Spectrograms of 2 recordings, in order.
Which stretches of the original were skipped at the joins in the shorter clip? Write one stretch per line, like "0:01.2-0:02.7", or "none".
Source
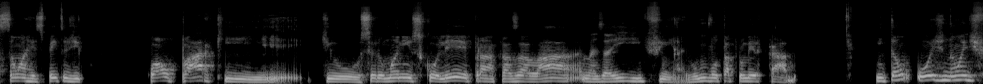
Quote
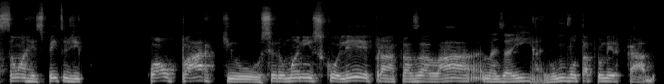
0:02.2-0:03.1
0:06.3-0:06.7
